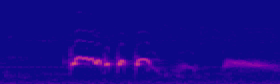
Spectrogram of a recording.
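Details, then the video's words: Local Javan zebra dove, a lively singer with a big voice: one phrase of four quick, soft, rolling coos, then fainter trailing notes and a steady low hum in the background. "Perkutut Lokal Gacor Suara Besar"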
